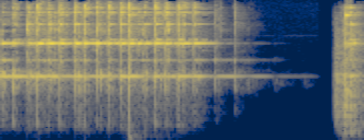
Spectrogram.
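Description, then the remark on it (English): A small bell rung rapidly over and over, a bright metallic jangle with steady ringing tones that fades out, then a brief burst of ringing returns after a short pause. “I can't stop ringing it. I love the bell.”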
